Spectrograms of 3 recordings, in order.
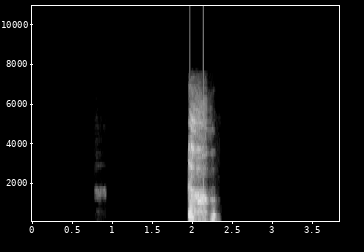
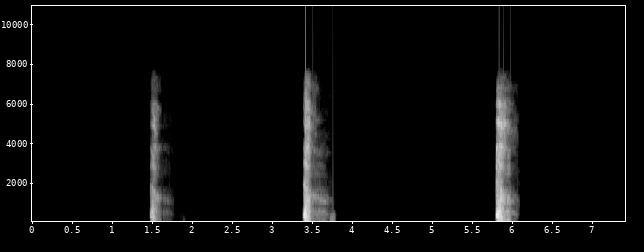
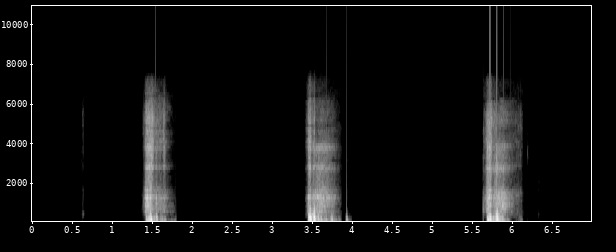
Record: {"cough_length": "3.8 s", "cough_amplitude": 27258, "cough_signal_mean_std_ratio": 0.21, "three_cough_length": "7.4 s", "three_cough_amplitude": 32768, "three_cough_signal_mean_std_ratio": 0.14, "exhalation_length": "7.0 s", "exhalation_amplitude": 27395, "exhalation_signal_mean_std_ratio": 0.2, "survey_phase": "beta (2021-08-13 to 2022-03-07)", "age": "45-64", "gender": "Female", "wearing_mask": "No", "symptom_cough_any": true, "symptom_abdominal_pain": true, "symptom_fatigue": true, "symptom_fever_high_temperature": true, "symptom_headache": true, "symptom_change_to_sense_of_smell_or_taste": true, "smoker_status": "Never smoked", "respiratory_condition_asthma": false, "respiratory_condition_other": false, "recruitment_source": "Test and Trace", "submission_delay": "2 days", "covid_test_result": "Positive", "covid_test_method": "RT-qPCR", "covid_ct_value": 21.0, "covid_ct_gene": "N gene", "covid_ct_mean": 21.7, "covid_viral_load": "75000 copies/ml", "covid_viral_load_category": "Low viral load (10K-1M copies/ml)"}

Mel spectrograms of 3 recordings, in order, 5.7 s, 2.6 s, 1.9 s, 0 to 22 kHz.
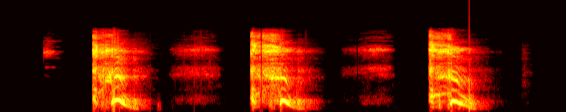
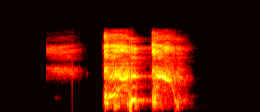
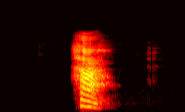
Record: {"three_cough_length": "5.7 s", "three_cough_amplitude": 32036, "three_cough_signal_mean_std_ratio": 0.39, "cough_length": "2.6 s", "cough_amplitude": 31905, "cough_signal_mean_std_ratio": 0.41, "exhalation_length": "1.9 s", "exhalation_amplitude": 29124, "exhalation_signal_mean_std_ratio": 0.26, "survey_phase": "alpha (2021-03-01 to 2021-08-12)", "age": "45-64", "gender": "Female", "wearing_mask": "No", "symptom_shortness_of_breath": true, "symptom_fatigue": true, "symptom_change_to_sense_of_smell_or_taste": true, "symptom_loss_of_taste": true, "smoker_status": "Ex-smoker", "respiratory_condition_asthma": false, "respiratory_condition_other": false, "recruitment_source": "Test and Trace", "submission_delay": "2 days", "covid_test_result": "Positive", "covid_test_method": "RT-qPCR"}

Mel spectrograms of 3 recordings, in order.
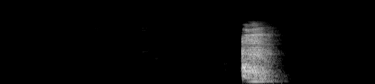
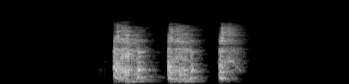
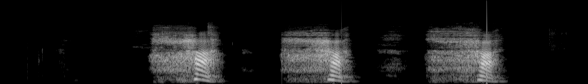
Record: {"cough_length": "3.8 s", "cough_amplitude": 29034, "cough_signal_mean_std_ratio": 0.21, "three_cough_length": "3.5 s", "three_cough_amplitude": 32767, "three_cough_signal_mean_std_ratio": 0.37, "exhalation_length": "5.9 s", "exhalation_amplitude": 28931, "exhalation_signal_mean_std_ratio": 0.37, "survey_phase": "beta (2021-08-13 to 2022-03-07)", "age": "18-44", "gender": "Female", "wearing_mask": "No", "symptom_cough_any": true, "symptom_new_continuous_cough": true, "symptom_sore_throat": true, "symptom_fatigue": true, "symptom_headache": true, "smoker_status": "Never smoked", "respiratory_condition_asthma": false, "respiratory_condition_other": false, "recruitment_source": "Test and Trace", "submission_delay": "-1 day", "covid_test_result": "Positive", "covid_test_method": "LFT"}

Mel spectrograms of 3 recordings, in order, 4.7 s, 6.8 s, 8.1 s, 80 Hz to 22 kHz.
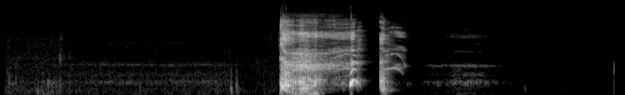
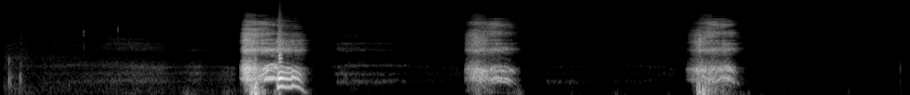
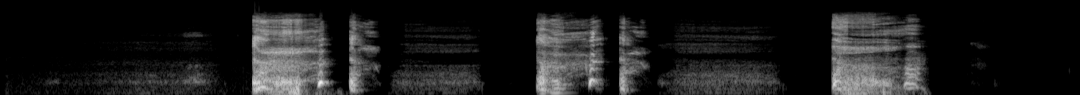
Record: {"cough_length": "4.7 s", "cough_amplitude": 32309, "cough_signal_mean_std_ratio": 0.25, "exhalation_length": "6.8 s", "exhalation_amplitude": 32768, "exhalation_signal_mean_std_ratio": 0.25, "three_cough_length": "8.1 s", "three_cough_amplitude": 32768, "three_cough_signal_mean_std_ratio": 0.31, "survey_phase": "beta (2021-08-13 to 2022-03-07)", "age": "45-64", "gender": "Female", "wearing_mask": "No", "symptom_cough_any": true, "symptom_runny_or_blocked_nose": true, "symptom_sore_throat": true, "symptom_fatigue": true, "symptom_fever_high_temperature": true, "symptom_headache": true, "smoker_status": "Never smoked", "respiratory_condition_asthma": false, "respiratory_condition_other": false, "recruitment_source": "Test and Trace", "submission_delay": "1 day", "covid_test_result": "Positive", "covid_test_method": "LFT"}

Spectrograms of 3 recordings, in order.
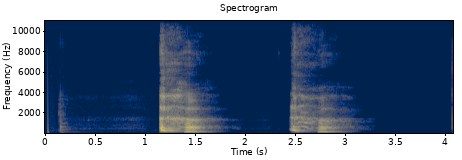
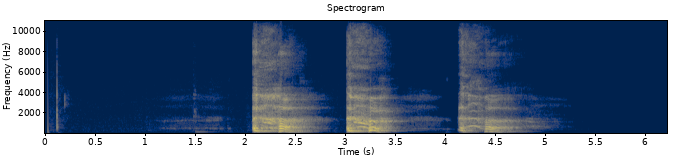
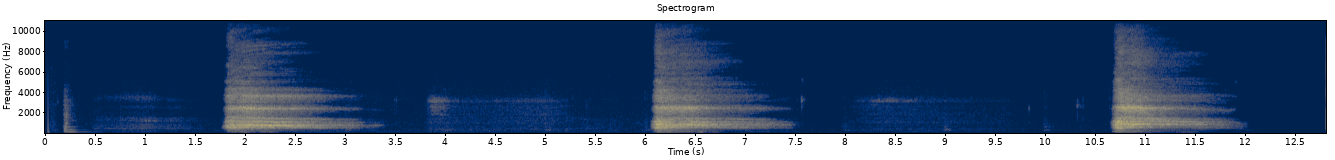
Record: {"cough_length": "4.1 s", "cough_amplitude": 27441, "cough_signal_mean_std_ratio": 0.3, "three_cough_length": "6.2 s", "three_cough_amplitude": 31041, "three_cough_signal_mean_std_ratio": 0.35, "exhalation_length": "12.8 s", "exhalation_amplitude": 15738, "exhalation_signal_mean_std_ratio": 0.36, "survey_phase": "beta (2021-08-13 to 2022-03-07)", "age": "45-64", "gender": "Male", "wearing_mask": "No", "symptom_none": true, "smoker_status": "Prefer not to say", "respiratory_condition_asthma": false, "respiratory_condition_other": false, "recruitment_source": "REACT", "submission_delay": "1 day", "covid_test_result": "Negative", "covid_test_method": "RT-qPCR", "influenza_a_test_result": "Negative", "influenza_b_test_result": "Negative"}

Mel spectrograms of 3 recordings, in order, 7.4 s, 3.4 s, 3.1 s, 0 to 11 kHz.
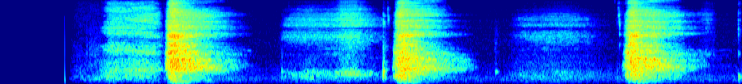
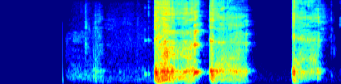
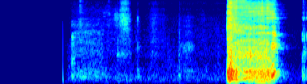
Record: {"exhalation_length": "7.4 s", "exhalation_amplitude": 15688, "exhalation_signal_mean_std_ratio": 0.37, "three_cough_length": "3.4 s", "three_cough_amplitude": 27768, "three_cough_signal_mean_std_ratio": 0.35, "cough_length": "3.1 s", "cough_amplitude": 24979, "cough_signal_mean_std_ratio": 0.29, "survey_phase": "beta (2021-08-13 to 2022-03-07)", "age": "45-64", "gender": "Female", "wearing_mask": "No", "symptom_fatigue": true, "symptom_onset": "12 days", "smoker_status": "Never smoked", "respiratory_condition_asthma": false, "respiratory_condition_other": false, "recruitment_source": "REACT", "submission_delay": "1 day", "covid_test_result": "Negative", "covid_test_method": "RT-qPCR"}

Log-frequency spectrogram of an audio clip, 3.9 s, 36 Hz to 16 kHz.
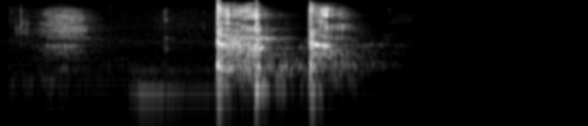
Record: {"cough_length": "3.9 s", "cough_amplitude": 32768, "cough_signal_mean_std_ratio": 0.32, "survey_phase": "beta (2021-08-13 to 2022-03-07)", "age": "18-44", "gender": "Male", "wearing_mask": "No", "symptom_none": true, "smoker_status": "Never smoked", "respiratory_condition_asthma": false, "respiratory_condition_other": false, "recruitment_source": "REACT", "submission_delay": "1 day", "covid_test_result": "Negative", "covid_test_method": "RT-qPCR", "influenza_a_test_result": "Negative", "influenza_b_test_result": "Negative"}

